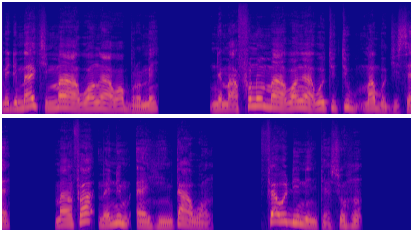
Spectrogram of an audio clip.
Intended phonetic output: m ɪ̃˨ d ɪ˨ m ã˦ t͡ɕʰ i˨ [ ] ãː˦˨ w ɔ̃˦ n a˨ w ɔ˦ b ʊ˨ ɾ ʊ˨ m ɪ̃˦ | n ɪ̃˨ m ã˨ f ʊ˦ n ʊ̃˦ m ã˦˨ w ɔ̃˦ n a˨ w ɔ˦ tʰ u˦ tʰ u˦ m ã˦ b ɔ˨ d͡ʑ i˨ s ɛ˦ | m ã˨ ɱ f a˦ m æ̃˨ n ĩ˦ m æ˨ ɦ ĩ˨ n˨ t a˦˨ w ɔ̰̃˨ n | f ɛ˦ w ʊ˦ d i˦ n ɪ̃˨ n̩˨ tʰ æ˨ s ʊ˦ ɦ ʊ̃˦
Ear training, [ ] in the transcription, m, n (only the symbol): m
